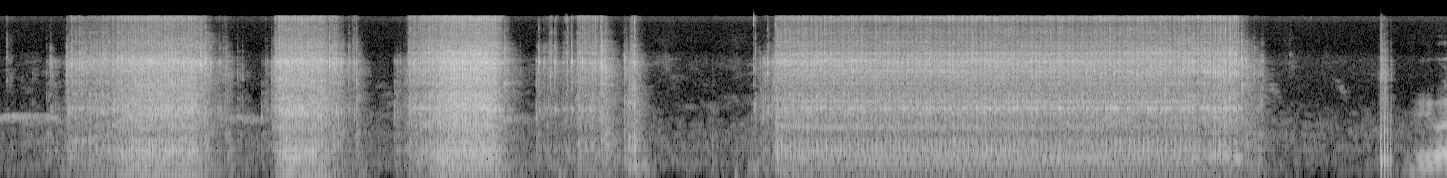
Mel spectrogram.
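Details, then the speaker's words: Juki industrial sewing machine after hook timing reset to hair-width gap; a few short bursts then a long even run with fast steady stitching rhythm, no stumbles; timing correctly set, normal sewing machine operation. "देखें यह timing बिल्कुल set हो गई है"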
